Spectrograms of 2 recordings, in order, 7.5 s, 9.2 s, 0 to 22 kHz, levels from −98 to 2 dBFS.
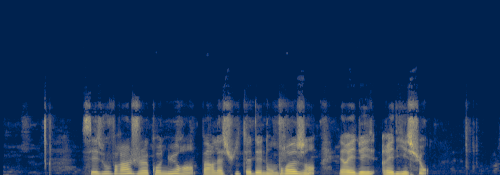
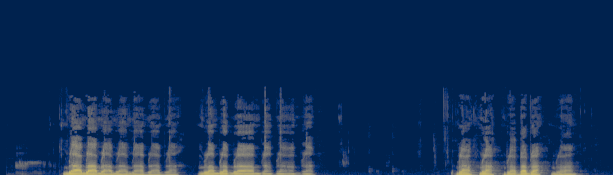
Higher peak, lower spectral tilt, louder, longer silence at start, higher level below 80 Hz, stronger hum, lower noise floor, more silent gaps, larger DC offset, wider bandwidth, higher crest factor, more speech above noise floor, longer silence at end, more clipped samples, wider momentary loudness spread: about the same, -6 dBFS vs -8 dBFS; second, -4.5 dB/octave vs -8.5 dB/octave; about the same, -24 LUFS vs -26 LUFS; first, 1.25 s vs 0.95 s; second, -62 dBFS vs -56 dBFS; neither; second, -68 dBFS vs -84 dBFS; neither; neither; about the same, 9.8 kHz vs 9.2 kHz; about the same, 18 dB vs 20 dB; second, 45 dB vs 59 dB; first, 1.1 s vs 0.55 s; neither; about the same, 13 LU vs 15 LU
